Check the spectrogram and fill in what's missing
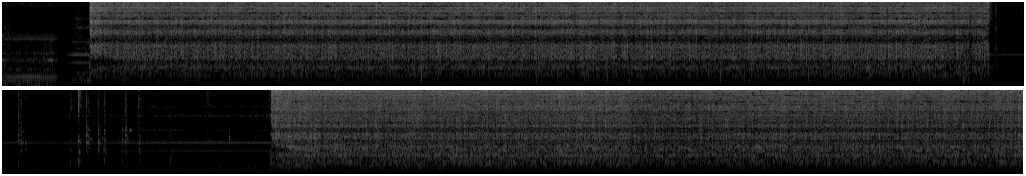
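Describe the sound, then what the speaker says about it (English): A MIG-style welder buzzes and crackles steadily while welding a Civic viscous differential adapter in a jig, with a short pause before the arc resumes, sounding close and even throughout. "and start welding."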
